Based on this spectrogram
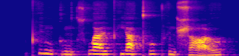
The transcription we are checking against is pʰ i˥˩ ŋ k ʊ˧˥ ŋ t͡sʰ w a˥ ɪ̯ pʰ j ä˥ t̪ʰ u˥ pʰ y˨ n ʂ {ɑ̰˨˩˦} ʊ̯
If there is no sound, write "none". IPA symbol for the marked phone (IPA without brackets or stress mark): ɑ̰˨˩˦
